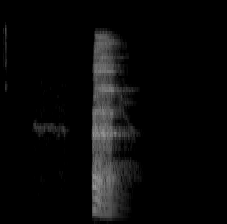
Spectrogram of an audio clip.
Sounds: Sigh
